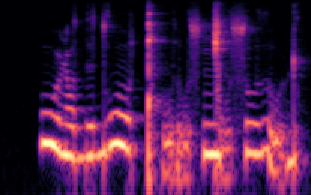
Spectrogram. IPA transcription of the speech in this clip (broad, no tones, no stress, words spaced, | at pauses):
uɳɔdɾɨd woǃʰṵ ɾṵsŋ͡ǀṵsu ðṵɖ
